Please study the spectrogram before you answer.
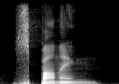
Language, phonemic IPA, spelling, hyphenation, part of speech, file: Dutch, /ˈspɑ.nɪŋ/, spanning, span‧ning, noun, Nl-spanning.ogg
- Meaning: 1. tension, suspense 2. voltage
